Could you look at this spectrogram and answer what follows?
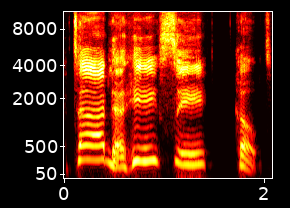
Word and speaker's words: Ta-Nehisi Coates: Ta-Nehisi Coates. I had to like phonetically do his name, you know what I'm saying?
